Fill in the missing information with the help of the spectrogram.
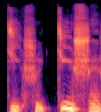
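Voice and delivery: ordinary delivery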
